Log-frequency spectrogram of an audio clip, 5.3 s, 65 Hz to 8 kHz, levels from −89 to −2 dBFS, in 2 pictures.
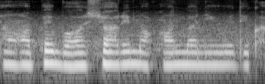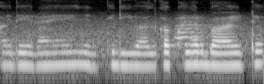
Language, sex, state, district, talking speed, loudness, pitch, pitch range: Hindi, female, Uttar Pradesh, Varanasi, 190 wpm, -19 LUFS, 195 Hz, 195-200 Hz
